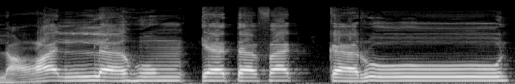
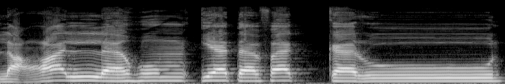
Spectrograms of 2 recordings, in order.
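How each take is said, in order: The two takes are said the same way.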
